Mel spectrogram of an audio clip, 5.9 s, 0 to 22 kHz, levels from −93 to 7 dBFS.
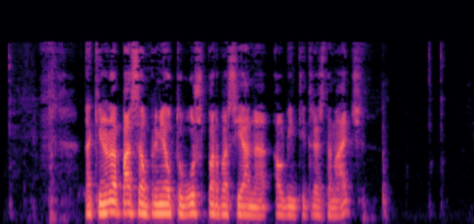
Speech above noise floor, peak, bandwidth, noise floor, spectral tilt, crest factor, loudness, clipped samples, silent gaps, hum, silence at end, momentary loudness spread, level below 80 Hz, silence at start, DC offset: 55 dB; 0 dBFS; 11.5 kHz; -74 dBFS; -5 dB/octave; 20 dB; -19 LUFS; under 0.1%; none; none; 1.1 s; 18 LU; -56 dBFS; 0.6 s; under 0.1%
